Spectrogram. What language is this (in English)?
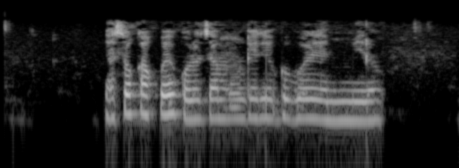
Ganda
